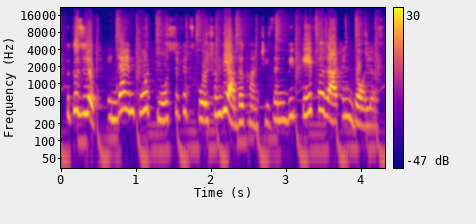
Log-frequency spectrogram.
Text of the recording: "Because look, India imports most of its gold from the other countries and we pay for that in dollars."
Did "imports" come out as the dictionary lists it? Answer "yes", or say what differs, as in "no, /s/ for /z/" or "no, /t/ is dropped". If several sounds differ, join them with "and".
no, /s/ is dropped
